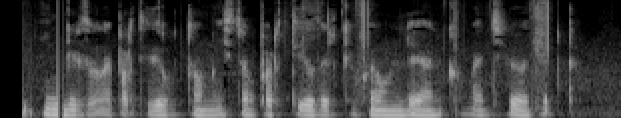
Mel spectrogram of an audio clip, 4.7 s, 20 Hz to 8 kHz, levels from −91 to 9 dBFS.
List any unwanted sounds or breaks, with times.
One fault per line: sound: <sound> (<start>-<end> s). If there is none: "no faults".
sound: dropout (0.4-0.5 s)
